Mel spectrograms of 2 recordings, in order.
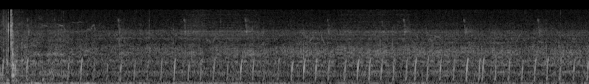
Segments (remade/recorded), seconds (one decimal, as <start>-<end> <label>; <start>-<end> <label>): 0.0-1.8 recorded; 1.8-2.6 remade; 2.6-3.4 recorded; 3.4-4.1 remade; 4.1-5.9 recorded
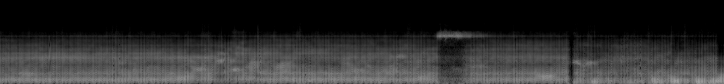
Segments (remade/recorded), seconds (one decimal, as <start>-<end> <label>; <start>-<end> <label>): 0.0-7.2 remade

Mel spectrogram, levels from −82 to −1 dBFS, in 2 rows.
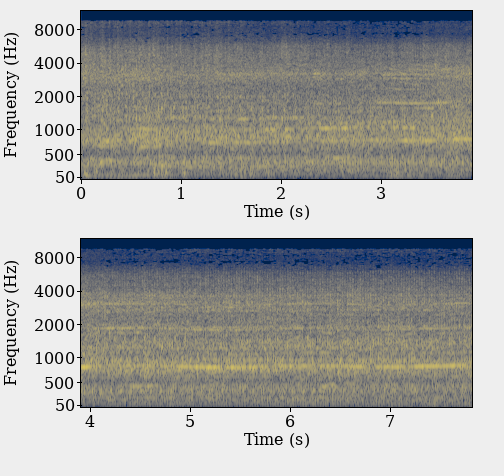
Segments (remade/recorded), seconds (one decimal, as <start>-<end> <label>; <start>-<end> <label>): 0.0-3.5 recorded; 3.5-4.1 remade; 4.1-7.8 recorded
